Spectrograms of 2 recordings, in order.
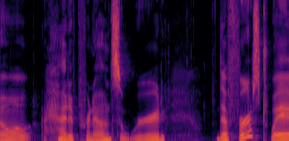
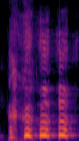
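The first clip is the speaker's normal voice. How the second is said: high squeal of laughter; 4 dB louder than usual. Real, not acted. Laughing at herself in front of chat, high squeal. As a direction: burst of high giggling laughter.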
